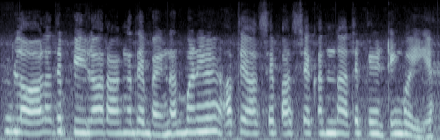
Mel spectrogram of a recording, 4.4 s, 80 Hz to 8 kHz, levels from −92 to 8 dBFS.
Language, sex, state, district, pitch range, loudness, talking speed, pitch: Punjabi, male, Punjab, Fazilka, 230-250 Hz, -12 LUFS, 220 wpm, 240 Hz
